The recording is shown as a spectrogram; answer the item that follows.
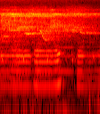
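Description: A steady, high-pitched chorus of forest insects, with soft background music of held notes underneath.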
